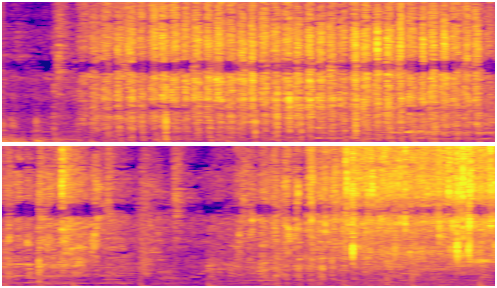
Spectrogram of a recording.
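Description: Tap water runs steadily into a sink to rinse off heavy ink left by a multi-purpose cleaner, a continuous close splashing hiss with a few small knocks and clatters.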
